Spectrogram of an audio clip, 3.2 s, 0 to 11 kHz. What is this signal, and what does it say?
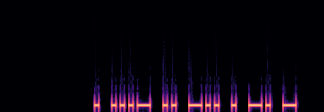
Morse code, heard as a keyed tone, about 28 wpm, 700 Hz. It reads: EVIDENT
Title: LY Suffix - Top 100 Words with Base Words 28wpm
